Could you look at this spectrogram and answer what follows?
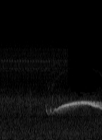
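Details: Slaty-backed chat-tyrant (Ochthoeca cinnamomeiventris) call at Vereda La Cristalina, Neira, Caldas, Colombia: one thin, very high whistle, slightly rising then easing down, drawn out over just over half a second against faint hiss.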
